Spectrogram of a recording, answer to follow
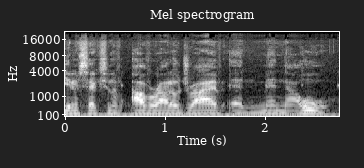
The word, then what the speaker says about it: Menaul: We're at the intersection of Alvarado Drive and Menaul. It almost reminds me of Manuel, but it's spelled different.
